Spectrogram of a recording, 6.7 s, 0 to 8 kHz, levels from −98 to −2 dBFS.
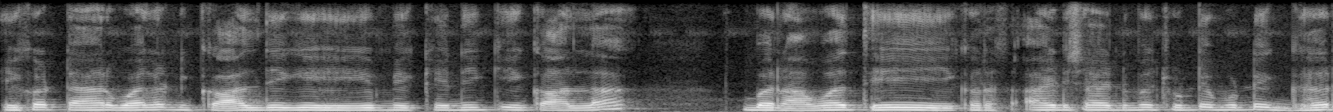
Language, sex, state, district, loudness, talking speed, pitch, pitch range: Chhattisgarhi, male, Chhattisgarh, Sarguja, -15 LUFS, 190 wpm, 165 Hz, 160-170 Hz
